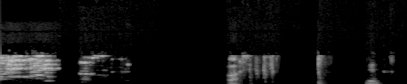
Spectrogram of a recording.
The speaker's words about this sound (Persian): زنگ تلفن من سرود ایران. تلفنم من مواقعی که نباید زنگ بزنه زنگ میزنه، اونم به بزرگواری خودتون ببخشید.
